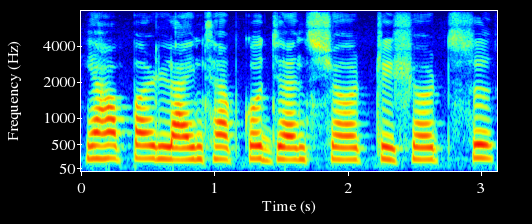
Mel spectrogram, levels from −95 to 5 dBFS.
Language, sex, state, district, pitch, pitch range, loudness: Hindi, female, Haryana, Charkhi Dadri, 230 Hz, 225-240 Hz, -14 LUFS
